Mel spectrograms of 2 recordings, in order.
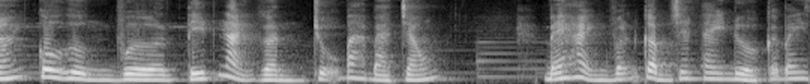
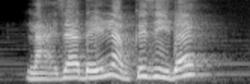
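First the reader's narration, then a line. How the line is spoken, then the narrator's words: Shrill voice. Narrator (Vietnamese): giọng cô Hường vang lên the thé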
